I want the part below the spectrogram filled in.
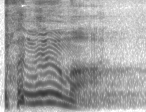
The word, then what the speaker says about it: pneuma: You know, it's where we get the word pneumatic, except we don't say pneuma. It's a silent P. The Greeks pronounce the P, okay? Pneuma.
